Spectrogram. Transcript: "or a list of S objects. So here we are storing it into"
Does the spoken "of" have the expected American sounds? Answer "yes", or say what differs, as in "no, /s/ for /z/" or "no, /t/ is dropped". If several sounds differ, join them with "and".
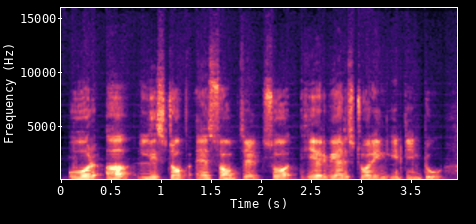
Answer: no, /p/ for /v/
